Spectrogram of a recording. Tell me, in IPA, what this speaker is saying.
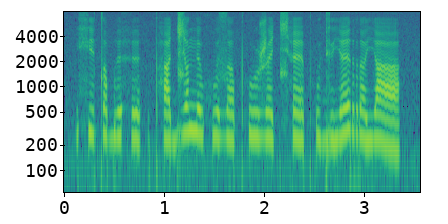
xʲɛtʌbɘhɘ | pʰad͡ʑʌŋɛ xʷɛzʌpʰuʐɛ t͡ɕʰɛpʰu ɡʲujɛrɐ ja

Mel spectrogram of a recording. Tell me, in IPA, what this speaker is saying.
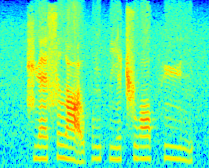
t͡ɕɥɛ˧˥sɹ̩˥˩ ɑ̰˨˩ʊ̯pʊ˦ŋ pi˧˥ʈ͡ʂwɔ˥ pʰy˥˩n

